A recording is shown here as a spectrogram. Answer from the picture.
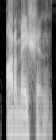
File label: "automation", American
